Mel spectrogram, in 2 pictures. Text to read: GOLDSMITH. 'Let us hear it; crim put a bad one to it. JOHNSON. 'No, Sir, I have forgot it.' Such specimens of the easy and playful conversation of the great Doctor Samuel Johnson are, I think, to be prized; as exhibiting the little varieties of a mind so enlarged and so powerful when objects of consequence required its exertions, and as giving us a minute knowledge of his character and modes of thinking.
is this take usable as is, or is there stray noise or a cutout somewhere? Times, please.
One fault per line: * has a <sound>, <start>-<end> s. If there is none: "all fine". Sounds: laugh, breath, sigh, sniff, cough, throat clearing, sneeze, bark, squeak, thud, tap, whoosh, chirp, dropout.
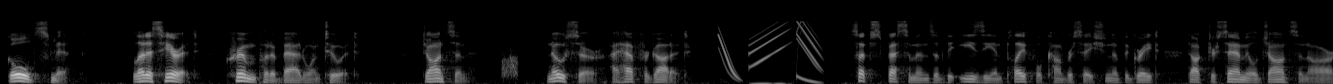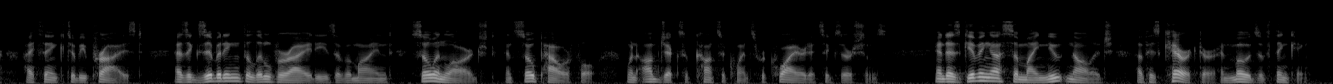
* has a laugh, 5.0-5.2 s
* has a chirp, 7.2-8.3 s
